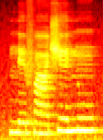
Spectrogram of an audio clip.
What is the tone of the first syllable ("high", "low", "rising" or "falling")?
low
